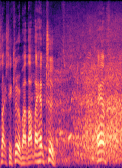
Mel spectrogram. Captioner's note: audience laughs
